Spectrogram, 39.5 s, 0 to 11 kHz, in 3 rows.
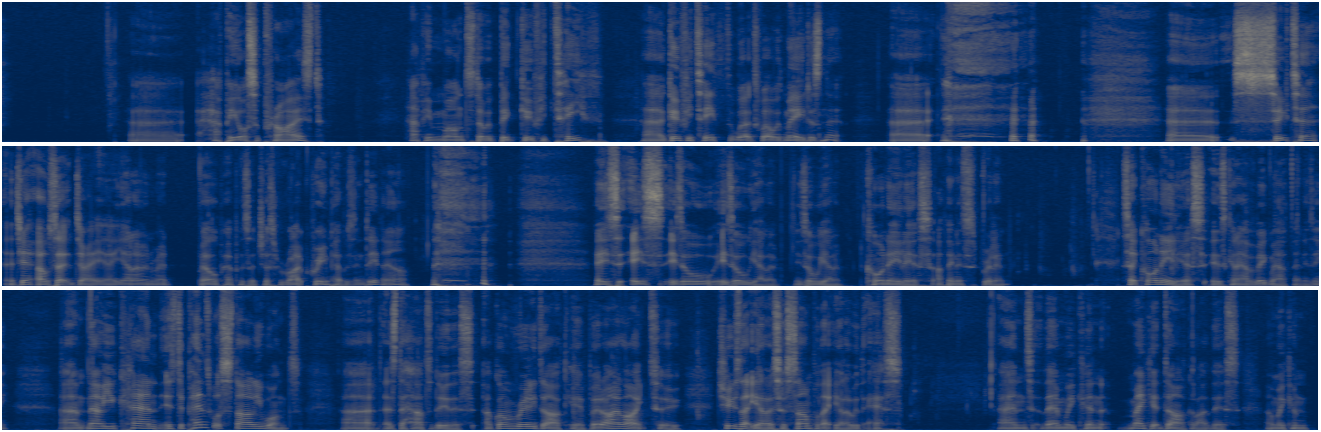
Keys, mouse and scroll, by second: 22.6-37.5 middle drag, 37.5-39.5 drag.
